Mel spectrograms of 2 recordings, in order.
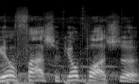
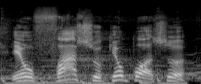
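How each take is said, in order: First: It trails off in a resigned, giving-up way. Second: It ends firmly, like an emphatic exclamation.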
